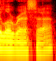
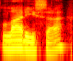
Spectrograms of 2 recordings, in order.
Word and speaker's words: Larissa: People say Larissa, but I like to pronounce it as she does, which is Larissa.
